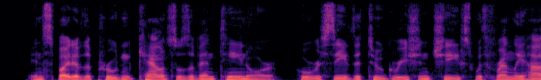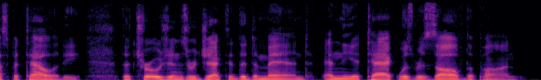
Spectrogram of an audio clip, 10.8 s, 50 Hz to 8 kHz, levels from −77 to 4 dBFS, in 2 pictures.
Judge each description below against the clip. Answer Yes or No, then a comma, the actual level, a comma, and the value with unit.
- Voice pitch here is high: No, low, 105 Hz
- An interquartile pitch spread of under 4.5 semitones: Yes, average, 3.7 semitones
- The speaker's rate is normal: Yes, average, 155 wpm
